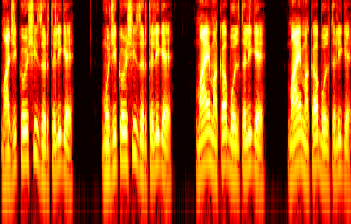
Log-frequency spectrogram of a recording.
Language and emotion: Goan Konkani, neutral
